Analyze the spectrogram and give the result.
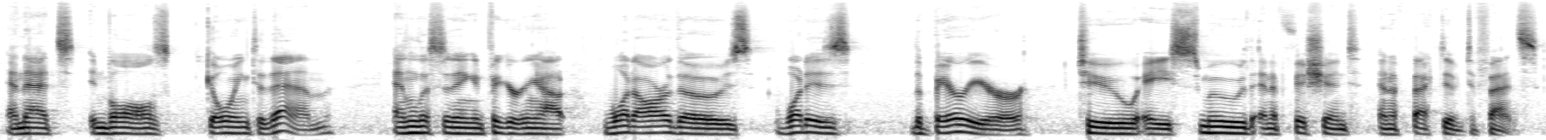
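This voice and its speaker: A fairly low-voiced man gives formal testimony as a nominee. His delivery is measured, built from careful policy jargon. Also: steady tone.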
